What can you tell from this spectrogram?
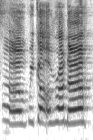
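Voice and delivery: high, loud alarm; excited call-out. Acted. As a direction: shout the alert cheerily. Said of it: "he just goes".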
